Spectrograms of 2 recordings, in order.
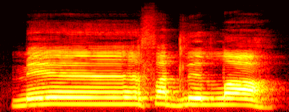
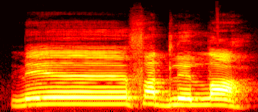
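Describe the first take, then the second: No difference in how they are said.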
